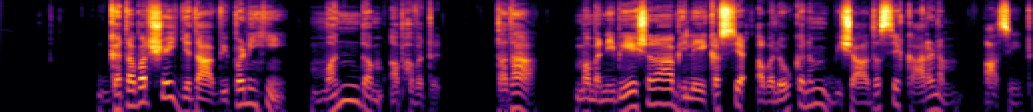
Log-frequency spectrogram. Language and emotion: Sanskrit, sad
